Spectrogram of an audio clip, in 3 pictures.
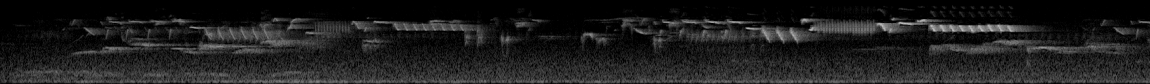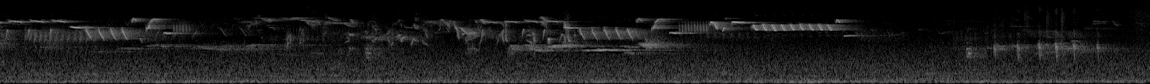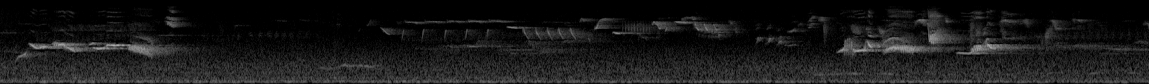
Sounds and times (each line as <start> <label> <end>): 0.6 Birdsong 34.4
0.7 Blackbird 20.1
21.1 Blackbird 25.0
26.3 Blackbird 34.4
